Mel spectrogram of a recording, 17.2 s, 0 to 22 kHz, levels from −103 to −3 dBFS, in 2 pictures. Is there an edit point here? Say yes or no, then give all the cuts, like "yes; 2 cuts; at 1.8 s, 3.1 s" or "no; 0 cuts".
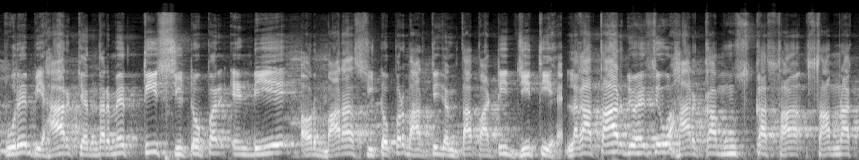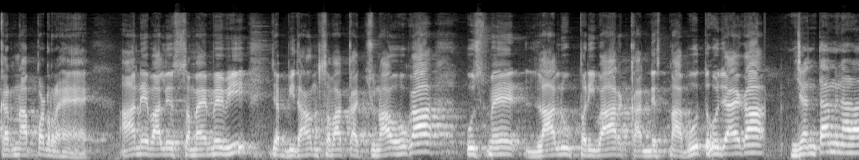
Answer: yes; 2 cuts; at 5.6 s, 16.3 s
